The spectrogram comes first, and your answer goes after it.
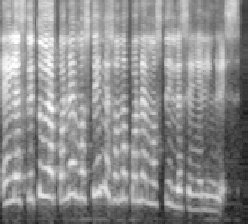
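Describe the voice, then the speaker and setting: A woman's voice: very high-pitched, sing-song, fairly quick, fairly bright tone, dry recording. A woman teacher, explaining grammar rules and asking her students questions. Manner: explanatory, asks the class questions. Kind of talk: classroom lesson to students.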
